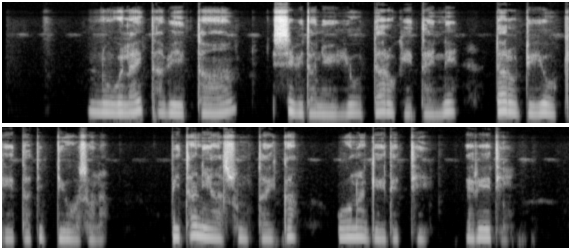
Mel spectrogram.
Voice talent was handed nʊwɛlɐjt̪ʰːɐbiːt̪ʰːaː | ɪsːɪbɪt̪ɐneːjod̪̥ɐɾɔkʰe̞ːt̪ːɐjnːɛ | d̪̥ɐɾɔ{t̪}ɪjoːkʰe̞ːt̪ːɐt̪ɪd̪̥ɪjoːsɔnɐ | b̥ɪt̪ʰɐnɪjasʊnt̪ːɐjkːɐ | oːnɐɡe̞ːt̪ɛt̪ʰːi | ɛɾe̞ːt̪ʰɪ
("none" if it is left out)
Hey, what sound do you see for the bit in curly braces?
d̪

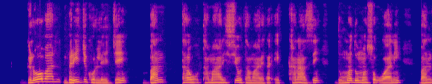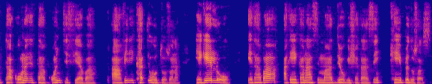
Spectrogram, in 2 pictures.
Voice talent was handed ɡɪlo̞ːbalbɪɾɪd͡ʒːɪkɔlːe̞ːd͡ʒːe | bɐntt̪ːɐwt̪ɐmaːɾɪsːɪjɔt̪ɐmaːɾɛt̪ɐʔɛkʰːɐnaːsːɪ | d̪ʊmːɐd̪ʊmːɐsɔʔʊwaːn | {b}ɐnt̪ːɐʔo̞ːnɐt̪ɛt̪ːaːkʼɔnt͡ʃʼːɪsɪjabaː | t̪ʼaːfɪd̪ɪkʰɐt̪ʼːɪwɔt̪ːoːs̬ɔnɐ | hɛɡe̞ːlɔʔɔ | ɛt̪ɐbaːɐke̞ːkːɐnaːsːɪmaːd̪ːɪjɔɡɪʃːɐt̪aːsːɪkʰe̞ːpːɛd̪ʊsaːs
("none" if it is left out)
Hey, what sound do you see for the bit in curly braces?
b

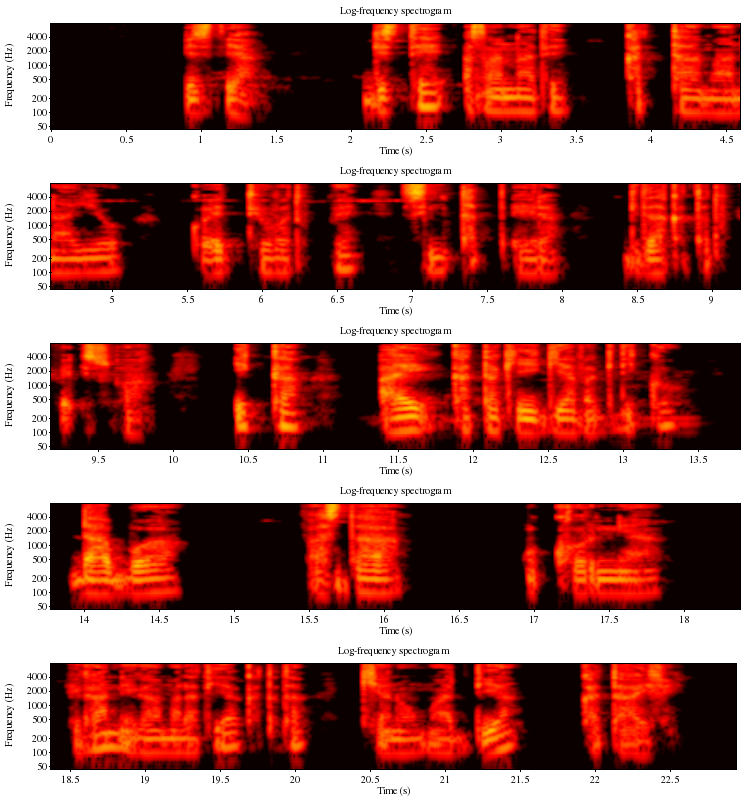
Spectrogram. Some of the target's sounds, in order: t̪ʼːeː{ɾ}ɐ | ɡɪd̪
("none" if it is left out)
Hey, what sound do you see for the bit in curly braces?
ɾ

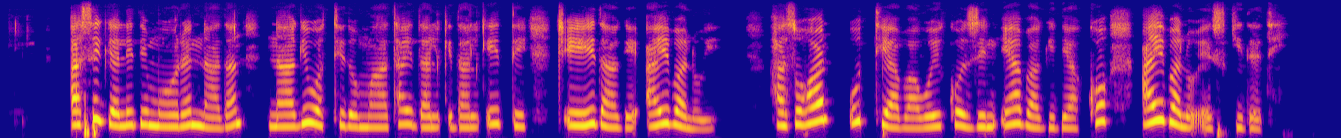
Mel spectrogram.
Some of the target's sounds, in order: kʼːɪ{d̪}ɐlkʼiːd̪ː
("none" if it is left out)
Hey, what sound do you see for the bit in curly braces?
d̪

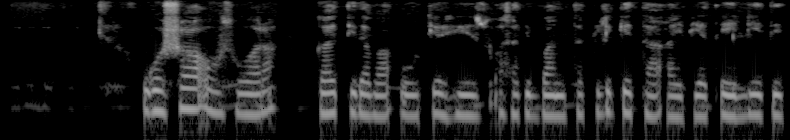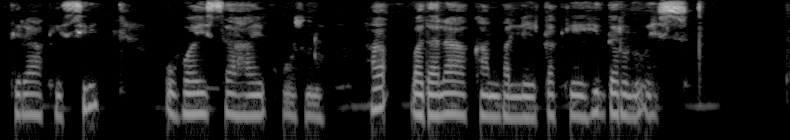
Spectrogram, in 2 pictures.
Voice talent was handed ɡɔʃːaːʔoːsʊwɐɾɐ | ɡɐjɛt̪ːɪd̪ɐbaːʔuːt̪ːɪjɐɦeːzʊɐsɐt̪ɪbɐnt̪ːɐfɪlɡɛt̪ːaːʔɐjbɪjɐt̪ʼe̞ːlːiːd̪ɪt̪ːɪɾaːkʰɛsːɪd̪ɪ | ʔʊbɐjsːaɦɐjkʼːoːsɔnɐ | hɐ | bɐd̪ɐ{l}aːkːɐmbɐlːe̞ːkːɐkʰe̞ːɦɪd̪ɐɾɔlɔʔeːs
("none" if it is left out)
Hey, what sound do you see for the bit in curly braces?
l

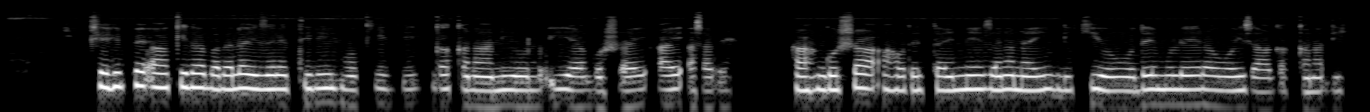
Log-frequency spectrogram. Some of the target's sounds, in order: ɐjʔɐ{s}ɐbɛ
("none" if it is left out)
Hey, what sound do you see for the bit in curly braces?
s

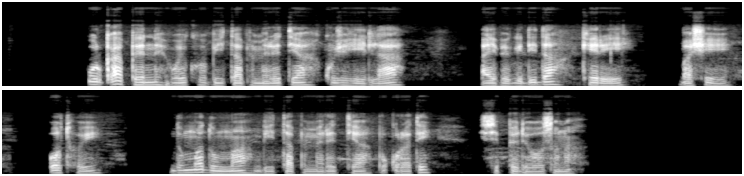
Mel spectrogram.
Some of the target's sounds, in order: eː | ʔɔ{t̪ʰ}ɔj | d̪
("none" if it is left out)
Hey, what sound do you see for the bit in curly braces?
t̪ʰ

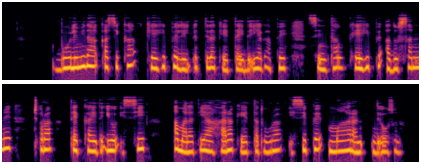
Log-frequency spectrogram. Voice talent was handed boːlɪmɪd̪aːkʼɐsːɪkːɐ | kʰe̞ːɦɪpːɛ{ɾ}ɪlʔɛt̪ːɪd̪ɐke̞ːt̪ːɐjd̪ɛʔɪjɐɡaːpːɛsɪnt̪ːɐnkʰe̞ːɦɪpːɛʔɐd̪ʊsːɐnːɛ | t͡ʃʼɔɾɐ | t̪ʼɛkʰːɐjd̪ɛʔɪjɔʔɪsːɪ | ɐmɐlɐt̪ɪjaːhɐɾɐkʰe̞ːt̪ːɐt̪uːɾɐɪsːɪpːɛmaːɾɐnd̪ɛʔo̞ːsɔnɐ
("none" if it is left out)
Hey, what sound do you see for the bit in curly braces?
l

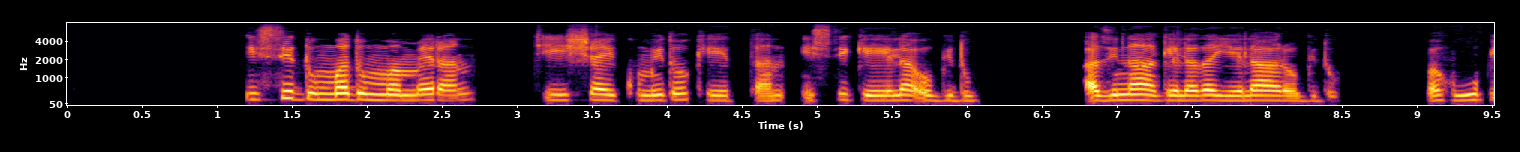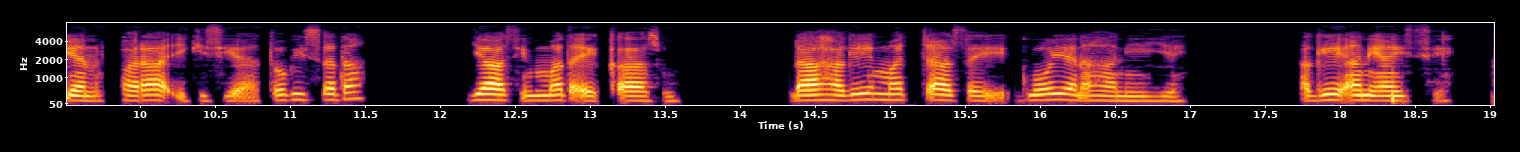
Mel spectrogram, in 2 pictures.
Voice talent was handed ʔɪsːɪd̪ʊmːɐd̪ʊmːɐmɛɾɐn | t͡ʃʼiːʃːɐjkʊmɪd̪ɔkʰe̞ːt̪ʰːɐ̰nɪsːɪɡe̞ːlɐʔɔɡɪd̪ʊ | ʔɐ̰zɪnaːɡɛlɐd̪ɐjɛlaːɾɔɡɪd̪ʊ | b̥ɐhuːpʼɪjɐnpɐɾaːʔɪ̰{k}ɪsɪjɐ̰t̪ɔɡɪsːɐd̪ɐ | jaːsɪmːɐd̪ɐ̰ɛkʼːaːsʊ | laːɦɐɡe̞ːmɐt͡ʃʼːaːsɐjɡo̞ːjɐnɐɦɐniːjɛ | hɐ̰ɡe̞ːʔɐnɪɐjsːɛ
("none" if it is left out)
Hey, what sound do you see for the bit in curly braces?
k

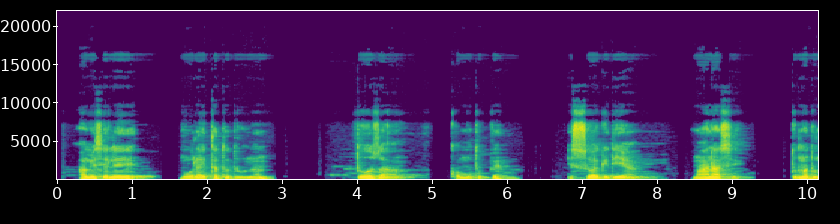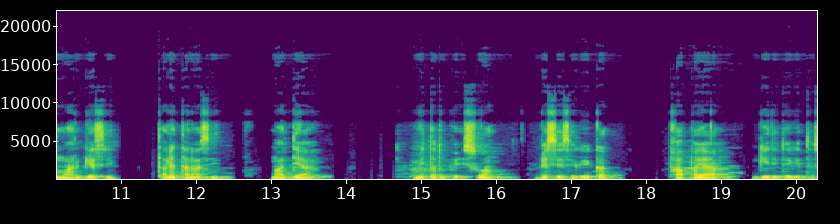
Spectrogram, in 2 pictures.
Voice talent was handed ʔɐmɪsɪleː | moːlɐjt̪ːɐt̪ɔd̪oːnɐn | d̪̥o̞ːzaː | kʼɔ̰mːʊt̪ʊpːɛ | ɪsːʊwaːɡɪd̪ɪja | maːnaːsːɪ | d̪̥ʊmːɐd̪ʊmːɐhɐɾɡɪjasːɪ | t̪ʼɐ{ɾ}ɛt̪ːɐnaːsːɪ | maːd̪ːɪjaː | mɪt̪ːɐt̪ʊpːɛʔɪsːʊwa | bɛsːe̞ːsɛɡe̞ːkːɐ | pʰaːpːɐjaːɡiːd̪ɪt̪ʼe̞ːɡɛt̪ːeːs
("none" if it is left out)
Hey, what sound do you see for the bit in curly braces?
l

